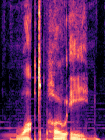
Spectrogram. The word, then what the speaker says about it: Wat Pho: Wat Pho is said Wat Po-i, Wat Arun is said Wat Arun.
